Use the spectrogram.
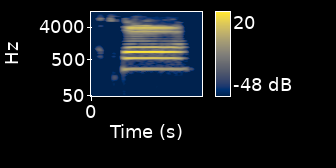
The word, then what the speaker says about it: خ: خا اینڈ را, خا اینڈ را جو ہے ہم نے حروف مستعلیہ میں سے پڑھے ہیں. را اینڈ خا, را خا را خا, ان کو آپ نے موٹا ہی پڑھنا ہے.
